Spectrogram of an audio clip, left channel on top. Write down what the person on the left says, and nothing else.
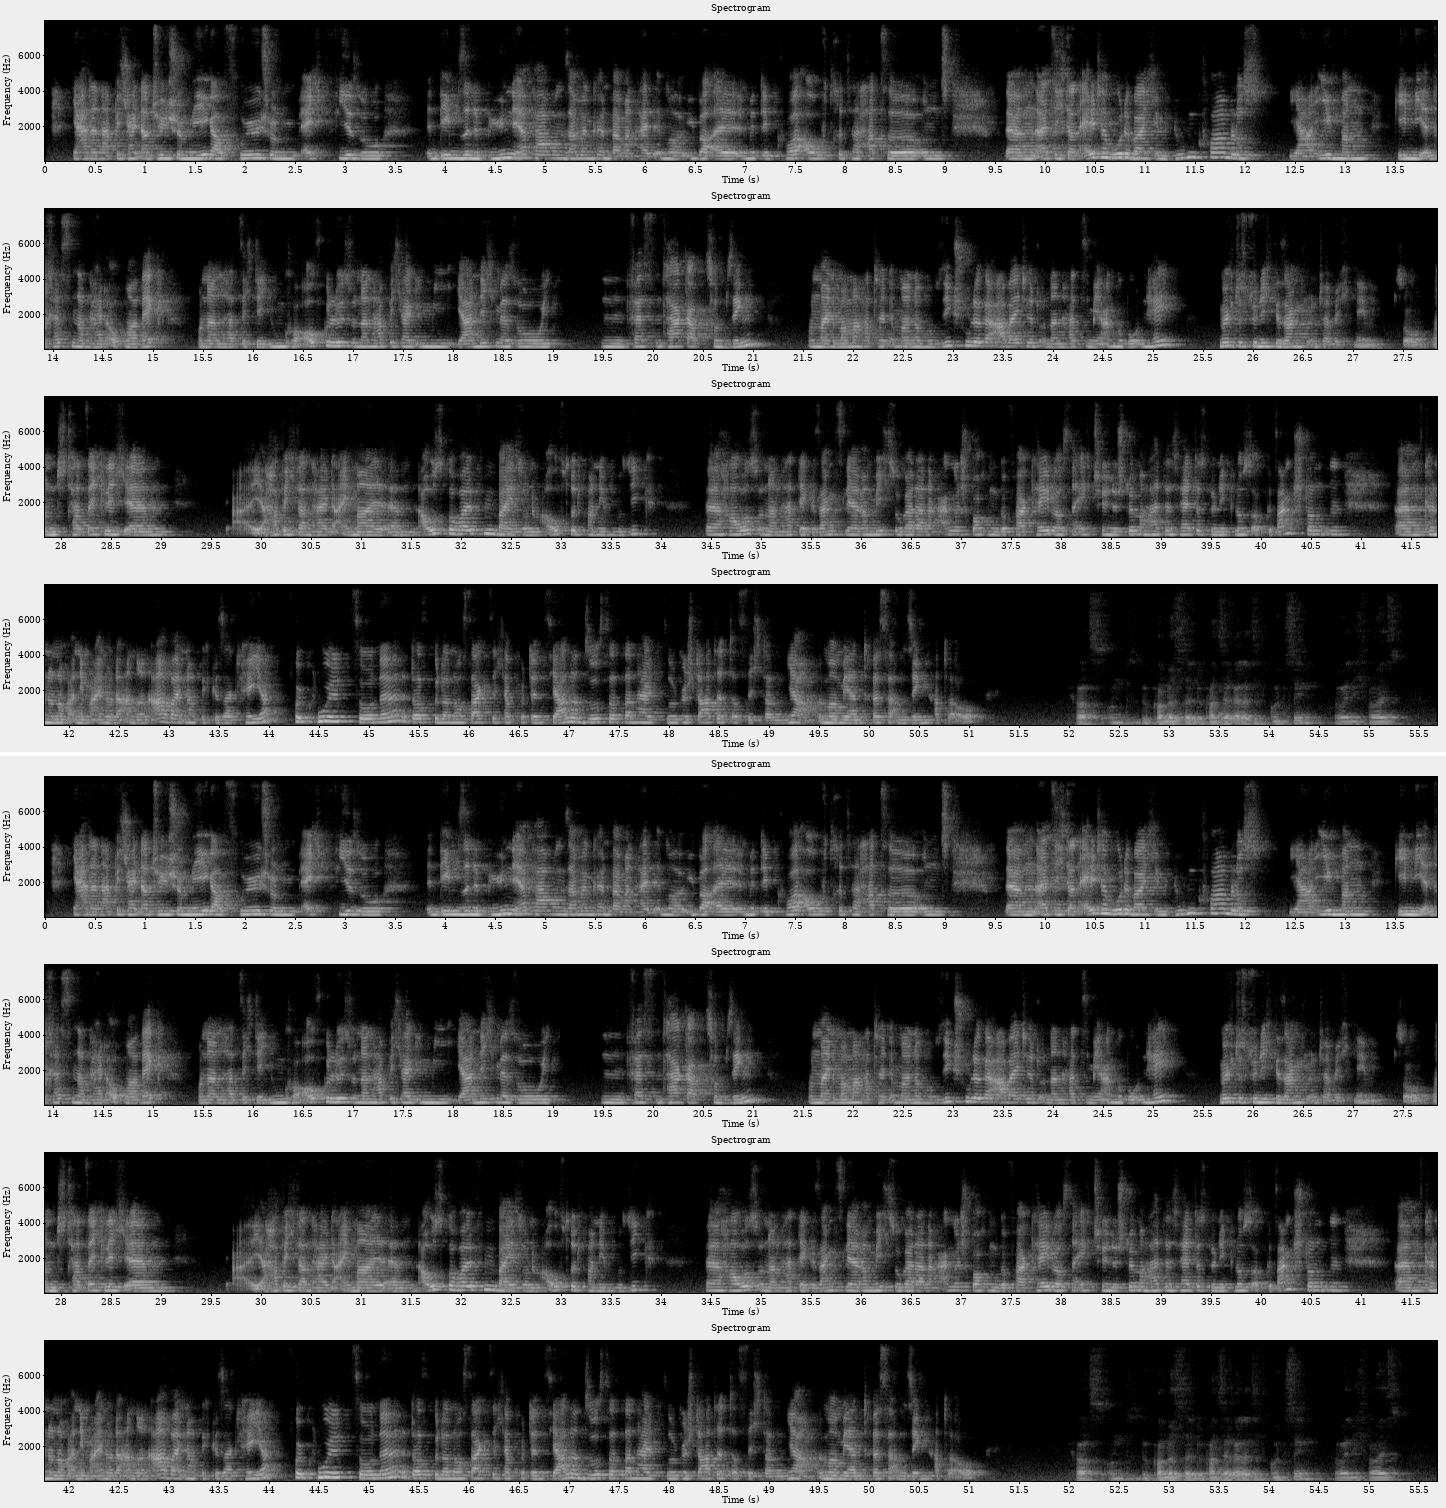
ja, dann habe ich halt natürlich schon mega früh schon echt viel so in dem Sinne Bühnenerfahrung sammeln können, weil man halt immer überall mit dem Chor Auftritte hatte und ähm, als ich dann älter wurde, war ich im Jugendchor, bloß ja, irgendwann gehen die Interessen dann halt auch mal weg und dann hat sich der Jugendchor aufgelöst und dann habe ich halt irgendwie ja nicht mehr so einen festen Tag gehabt zum Singen. Und meine Mama hat halt immer in der Musikschule gearbeitet und dann hat sie mir angeboten, hey, möchtest du nicht Gesangsunterricht nehmen? So. Und tatsächlich ähm, äh, ja, habe ich dann halt einmal ähm, ausgeholfen bei so einem Auftritt von dem Musikhaus äh, Haus. und dann hat der Gesangslehrer mich sogar danach angesprochen und gefragt, hey, du hast eine echt schöne Stimme, hättest hättest du nicht Lust auf Gesangsstunden? Ähm, können wir noch an dem einen oder anderen arbeiten? Habe ich gesagt, hey, ja, voll cool, so, ne, dass du dann auch sagst, ich habe Potenzial und so ist das dann halt so gestartet, dass ich dann ja immer mehr Interesse am Singen hatte auch.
